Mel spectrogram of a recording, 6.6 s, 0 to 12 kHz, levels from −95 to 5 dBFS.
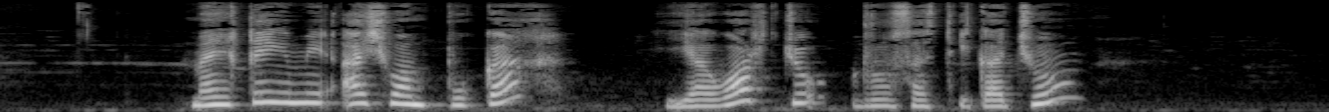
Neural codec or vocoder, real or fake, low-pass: none; real; 10.8 kHz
